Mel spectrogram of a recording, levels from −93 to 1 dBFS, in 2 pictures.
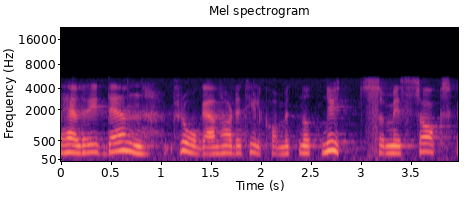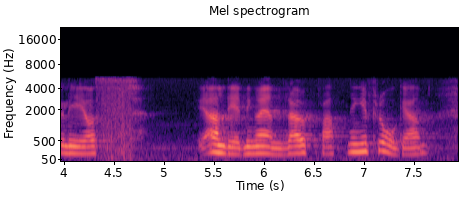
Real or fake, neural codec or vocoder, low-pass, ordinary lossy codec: real; none; 5.4 kHz; none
